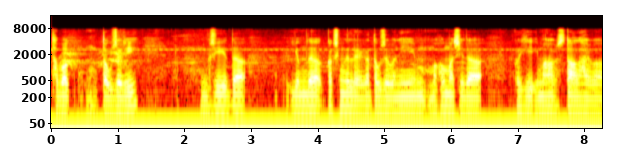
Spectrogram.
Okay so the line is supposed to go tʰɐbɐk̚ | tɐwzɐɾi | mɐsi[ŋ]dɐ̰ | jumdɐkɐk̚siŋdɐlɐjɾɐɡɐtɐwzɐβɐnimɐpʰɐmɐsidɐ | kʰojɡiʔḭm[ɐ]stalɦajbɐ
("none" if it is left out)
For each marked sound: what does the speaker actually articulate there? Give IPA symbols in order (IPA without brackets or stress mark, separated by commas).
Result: none, a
